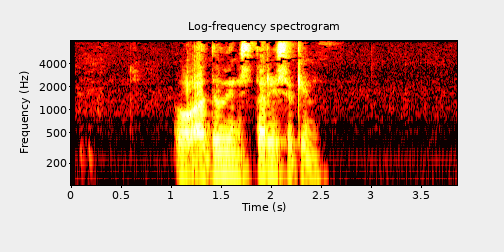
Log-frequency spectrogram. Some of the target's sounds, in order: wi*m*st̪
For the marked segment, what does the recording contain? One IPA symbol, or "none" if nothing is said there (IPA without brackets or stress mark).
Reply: n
